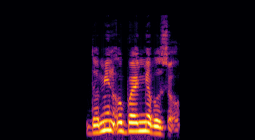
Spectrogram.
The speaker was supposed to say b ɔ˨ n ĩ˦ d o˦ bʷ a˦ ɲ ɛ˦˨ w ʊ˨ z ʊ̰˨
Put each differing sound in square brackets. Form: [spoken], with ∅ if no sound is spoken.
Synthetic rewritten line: [d] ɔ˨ [m] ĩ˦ [n] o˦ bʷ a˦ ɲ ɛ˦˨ [b] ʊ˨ z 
